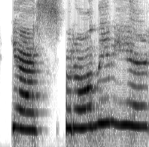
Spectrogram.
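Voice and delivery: high, gentle lady's voice; soft reply. A narrator's reading. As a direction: answer gently in a high, airy character voice. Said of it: "she replied softly".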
